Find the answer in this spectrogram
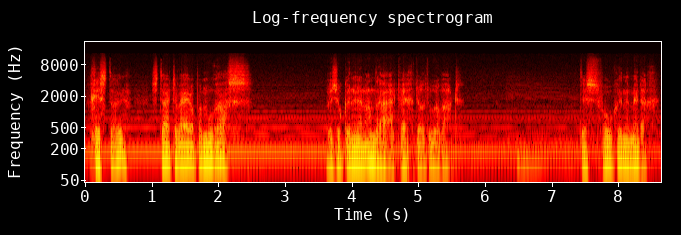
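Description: Guy playing composed doctor in a radio play, lowish voice, formal and precise, music underneath. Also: steady tone, measured pace, pauses often, close to an everyday voice. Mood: measured, concerned. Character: composed male doctor leading jungle crash survivors. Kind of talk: radio drama acting, report-like account.

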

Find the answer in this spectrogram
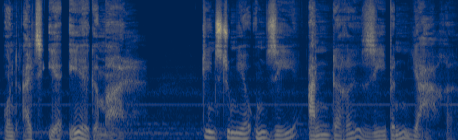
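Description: Ein Schauspieler spielt in einem Hörspiel einen gerissenen, strengen alten Vater, der hart und belehrend verhandelt. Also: male voice, fairly low pitch, sing-song, darkish tone, soft background music. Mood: stern bargaining. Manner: measured, lecturing, haggling. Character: shrewd stern old father bargaining hard. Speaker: actor in a radio play. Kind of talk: literary radio drama acting.

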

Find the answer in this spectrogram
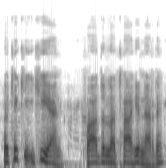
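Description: An actor playing a stern, commanding police commissioner in a radio play, questioning suspects brusquely and with authority. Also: male voice, medium pitch, animated, a little fast, gravelly, darkish tone. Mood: commanding, brisk. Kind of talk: radio theatre acting.

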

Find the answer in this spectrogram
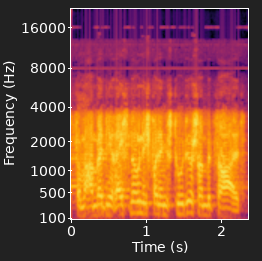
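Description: A man's voice: fairly high pitch, quick pace. A man speaking casually on a telephone call. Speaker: band member answering the phone. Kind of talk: casual phone chat. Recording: thin phone line with music.

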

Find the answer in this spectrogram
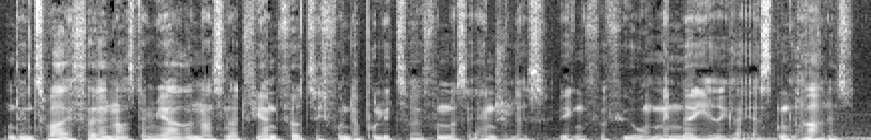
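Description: A man's voice: a bass voice, flat delivery, racing, darkish tone. An actor playing a world-weary police detective who narrates his story in a hardboiled crime radio drama. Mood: dry, sardonic.

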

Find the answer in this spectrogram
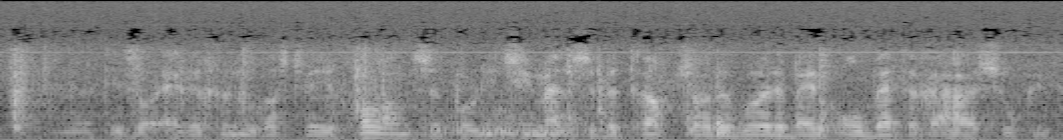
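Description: An actor playing a brisk, gruff police detective in a radio play, speaking in a clipped, easily exasperated way. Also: male voice, on the low side, fairly even intonation, lightly acted. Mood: matter-of-fact. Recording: noisy, humming radio play recording.

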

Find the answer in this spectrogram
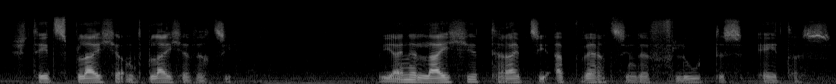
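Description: An actor playing a restless, tormented young wanderer in a 1950s German radio drama, theatrical and brooding, between dreamy and despairing. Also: male voice, on the low side, a little hiss or hum. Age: young adult. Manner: theatrical, brooding, swings from hushed murmur to loud outcry.

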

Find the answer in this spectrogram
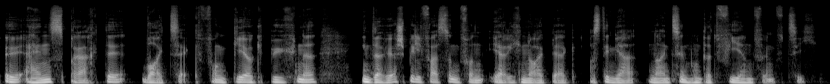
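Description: Male radio announcer, low warm voice, dry studio sound, scripted delivery. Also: fairly even intonation, measured pace, dry recording.

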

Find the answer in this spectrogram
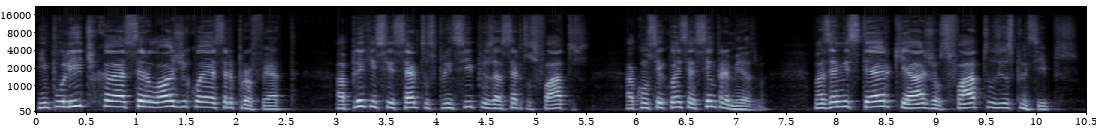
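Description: Man acting a pompous, high-pitched Brazilian political know-it-all. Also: normal speed. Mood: self-satisfied, fawning. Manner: pompous, declamatory, flattering. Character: vain, self-important gentleman pamphleteer, pompous political know-it-all. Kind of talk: audio drama of a 19th-century stage comedy.

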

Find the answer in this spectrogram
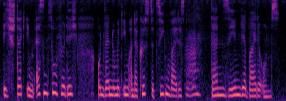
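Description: A woman's voice: mid-range voice, normal speed, dark tone, lightly acted. A woman playing a tender, worried fisherman's wife in a radio play, motherly and pleading. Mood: tender, troubled. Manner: pleading, motherly, breathless urgency when alarmed. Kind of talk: German radio drama acting.

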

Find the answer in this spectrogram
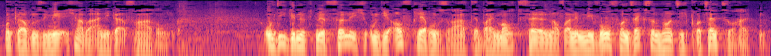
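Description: A man's voice: low-pitched, big pitch swings, fast, warm tone, husky, exaggerated voice. An actor playing a condescending veteran police investigator in a German radio crime drama, formal and pedantic as he interrogates. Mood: pompous rebuke.

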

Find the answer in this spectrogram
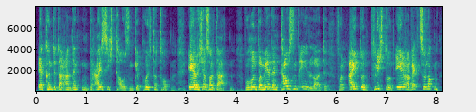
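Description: Trusting young soldier son, radio play, very bright tense voice, highly animated pitch, theatrical. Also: male voice, moderate pace, few pauses. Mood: indignant. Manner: theatrical, passionate declamation. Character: idealistic young officer son, loyal, impassioned, trusting. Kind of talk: classical German radio verse drama acting.

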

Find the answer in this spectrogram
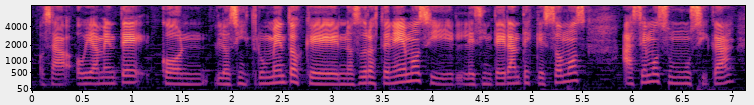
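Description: Bright-voiced Argentine woman chatting in an interview. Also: on the low side, a little slow, clean tone, faint music behind. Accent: Rioplatense Argentine. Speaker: musician, interview guest. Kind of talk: casual interview chat.

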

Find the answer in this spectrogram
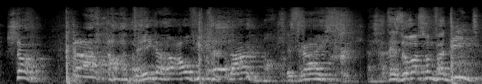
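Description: A high-pitched teenage boy, agitated and sharply sarcastic. He confronts and scorns in naturalistic radio drama dialogue, over clearly noisy surroundings. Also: lively intonation, moderate pace. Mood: alarmed, frantic. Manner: confrontational, scornful, foul-mouthed. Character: agitated, sarcastic teenage male school shooting witness.

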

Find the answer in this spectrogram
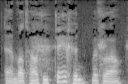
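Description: An actor playing a brisk, dryly courteous police inspector who speaks formally and in a measured way in a radio play. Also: male voice, fairly low pitch, sing-song, darkish tone. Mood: probing. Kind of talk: radio drama acting.

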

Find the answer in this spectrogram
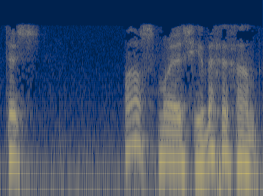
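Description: An actor playing a cautious, uneasy man with halting speech in a radio play. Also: medium pitch, husky. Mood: hesitant, uneasy. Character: hesitant, cautious man asking uneasy questions. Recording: muffled, narrow old radio recording.

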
